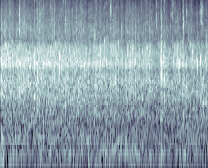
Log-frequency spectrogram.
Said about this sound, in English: Give her a round of applause, everybody.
